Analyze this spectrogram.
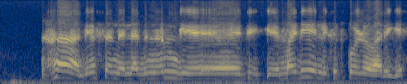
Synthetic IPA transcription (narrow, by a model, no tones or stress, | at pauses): ɦãd̪eʋsɐnd̪ɐlːiɐd̪unːɐmɡet̪ikːemɐɽiɐlːikut̪koɭuʋaɾiɡe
